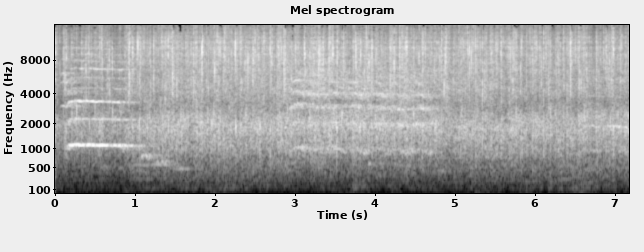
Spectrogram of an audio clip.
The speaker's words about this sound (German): Auch er hat sich den Applaus noch einmal verdient.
